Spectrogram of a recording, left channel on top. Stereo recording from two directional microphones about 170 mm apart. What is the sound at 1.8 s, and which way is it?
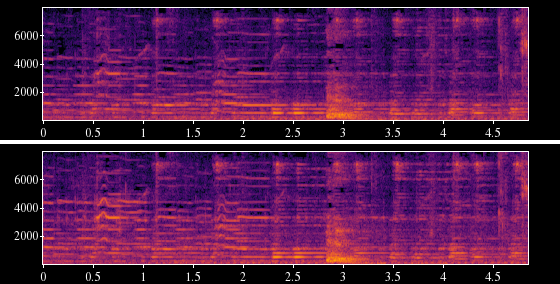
Music, 85° left.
